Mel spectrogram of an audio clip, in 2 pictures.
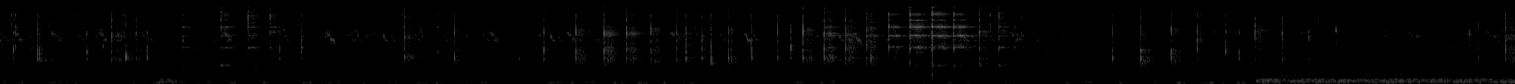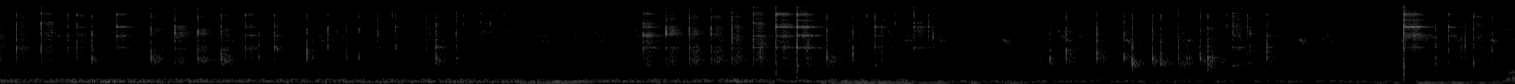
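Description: Metal spoon scraping and clinking against a ceramic bowl while stirring a wet strawberry-and-yogurt paste, in quick irregular strokes that pause briefly about ten seconds in. A low steady hum comes in about twelve seconds in.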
